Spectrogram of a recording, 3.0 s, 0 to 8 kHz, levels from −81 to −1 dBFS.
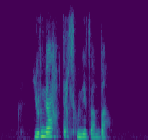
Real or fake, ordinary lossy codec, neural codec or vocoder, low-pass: fake; Opus, 32 kbps; codec, 24 kHz, 1.5 kbps, HILCodec; 7.2 kHz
